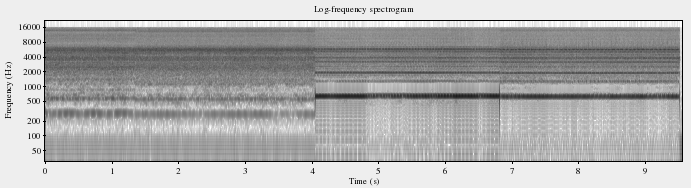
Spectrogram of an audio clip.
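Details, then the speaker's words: 11,000 kV 1103 whoop motor, previously oiled, on a bearing-oil test: a high, steady whine with a raspy hiss that jumps to a higher, cleaner pitch. The bearings in these motors are not great and can be a bit noisy. "v 11,000 kv 1103 motor the bearings in these motors are not really that great that can be a little bit noisy but they fly really well"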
